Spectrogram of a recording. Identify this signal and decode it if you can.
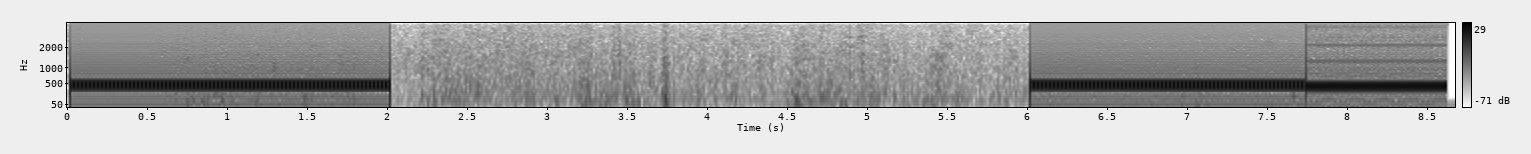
Ringback tone (North America), 440 + 480 Hz.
